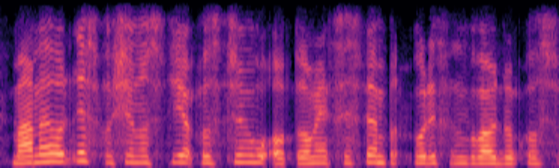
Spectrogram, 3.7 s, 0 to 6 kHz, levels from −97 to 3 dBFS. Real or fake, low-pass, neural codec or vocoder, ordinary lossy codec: fake; 5.4 kHz; autoencoder, 44.1 kHz, a latent of 192 numbers a frame, MeloTTS; Opus, 24 kbps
